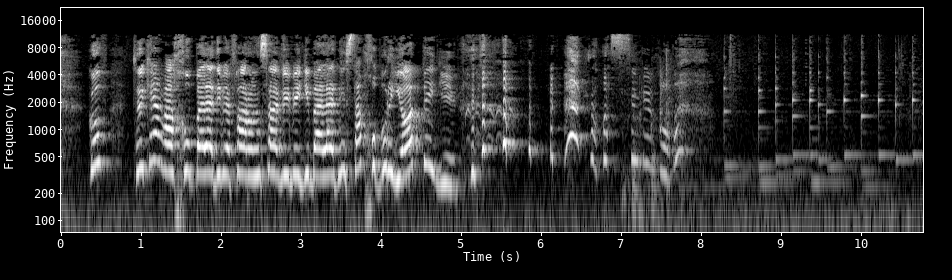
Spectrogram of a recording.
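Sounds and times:
speech: 0.4 - 5.4, 7.2 - 8.0
phone ringing with a bright repeating electronic melody: 7.9 - 10.7.

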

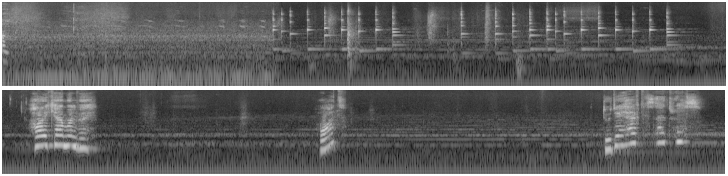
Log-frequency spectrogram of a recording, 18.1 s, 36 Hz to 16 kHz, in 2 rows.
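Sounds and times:
speech: 0.0 - 0.3, 9.5 - 10.3, 13.0 - 13.4, 16.6 - 17.8
phone ringtone of bright electronic notes: 3.3 - 9.1.

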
